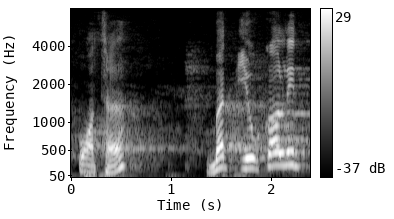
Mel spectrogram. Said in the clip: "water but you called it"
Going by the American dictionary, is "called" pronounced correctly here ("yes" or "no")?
no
